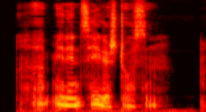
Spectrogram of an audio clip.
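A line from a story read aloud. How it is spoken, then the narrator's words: Murmur. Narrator (German): murmelte ich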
